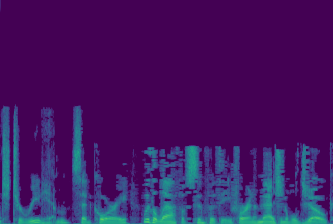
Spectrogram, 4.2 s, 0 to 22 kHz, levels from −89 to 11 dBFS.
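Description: An adaptive stream at a lower bitrate takes over at 1.07 s and runs to the end at 4.16 s. The player dropped to a cheaper encoding without a gap, so the speech abruptly loses everything above about 7.8 kHz and turns thin and smeary, which fits a 24 kbit/s AAC stream.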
